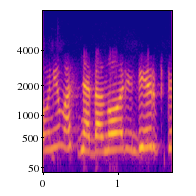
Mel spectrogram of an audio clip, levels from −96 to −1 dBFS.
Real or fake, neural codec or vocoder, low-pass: real; none; 7.2 kHz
